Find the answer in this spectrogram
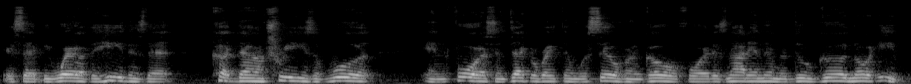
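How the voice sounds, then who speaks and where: A man's voice: medium pitch, fairly even intonation, normal speed, dark tone. A man speaking informally and reflectively to listeners in a folksy, preacherly way, as a poet sharing his thoughts. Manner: folksy, preacherly, often addresses listeners as y'all. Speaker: poet addressing an audience.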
